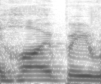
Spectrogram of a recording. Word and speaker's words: Highbury: and obviously Highbury rhymes with library.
